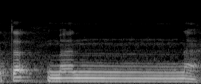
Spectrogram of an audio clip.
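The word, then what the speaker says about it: تَأْمَنَّا: Kata yang digaris bawahi yaitu la ta'manna ya. Nah, ini tergolong ismam. Ismam itu apa? Adalah isyarat 2 bibir ya, membentuk bulatan monyong ke depan.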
